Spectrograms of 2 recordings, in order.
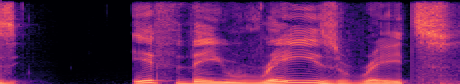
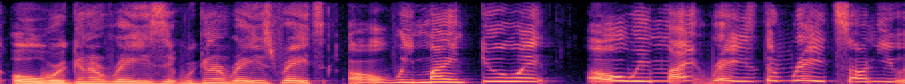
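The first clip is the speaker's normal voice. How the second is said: singsong taunt climbing much higher each line; mock teasing Fed; 13 semitones higher than usual. To the market, the Fed teasing about maybe raising rates, mocking singsong squeal. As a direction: dangle the rate hike like a tease, rising to a squeal. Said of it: "they've made it into this thing where it's like".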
